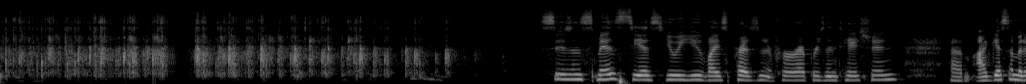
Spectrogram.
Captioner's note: applause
